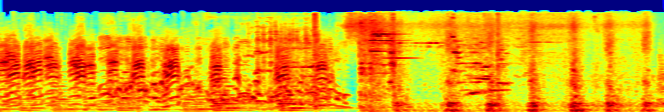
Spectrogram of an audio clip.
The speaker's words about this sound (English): Clickety-clack, clickety-clack, the train was on the track. Huff and puff, the train was on the track.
